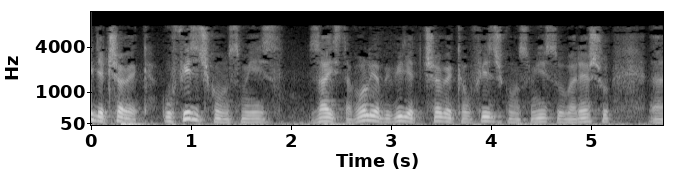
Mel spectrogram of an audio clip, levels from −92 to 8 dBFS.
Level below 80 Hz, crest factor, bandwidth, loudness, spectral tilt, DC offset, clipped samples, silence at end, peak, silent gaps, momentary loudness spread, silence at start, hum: -32 dBFS; 16 dB; 8 kHz; -19 LUFS; -5.5 dB/octave; under 0.1%; under 0.1%; 0 s; -2 dBFS; none; 12 LU; 0 s; none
